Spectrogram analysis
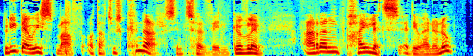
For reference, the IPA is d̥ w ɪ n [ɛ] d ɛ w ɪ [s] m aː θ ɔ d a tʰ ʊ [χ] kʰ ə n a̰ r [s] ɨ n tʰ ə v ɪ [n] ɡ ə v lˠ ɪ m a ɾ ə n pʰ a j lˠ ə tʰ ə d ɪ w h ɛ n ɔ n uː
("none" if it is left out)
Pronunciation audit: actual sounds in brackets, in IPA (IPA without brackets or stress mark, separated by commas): i, s, s, s, n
